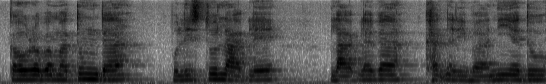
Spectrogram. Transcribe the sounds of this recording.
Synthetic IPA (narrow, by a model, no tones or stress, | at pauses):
kɐwɾɐbɐmɐtuŋdɐpulistulak̚le | lak̚lɐɡɐkʰɐt̚nɐɾibɐːniɐdu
